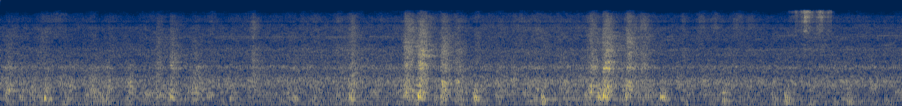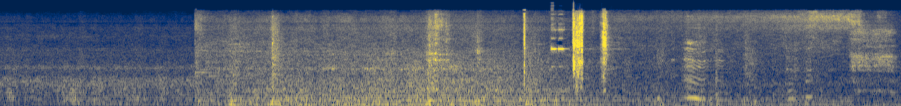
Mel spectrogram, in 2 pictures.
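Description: A passenger train runs with a continuous rumble and rhythmic rail clatter that swells noticeably louder partway through and stays loud, with no talking.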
